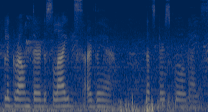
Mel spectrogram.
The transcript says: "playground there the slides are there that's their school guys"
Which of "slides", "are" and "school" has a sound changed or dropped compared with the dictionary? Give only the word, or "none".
slides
